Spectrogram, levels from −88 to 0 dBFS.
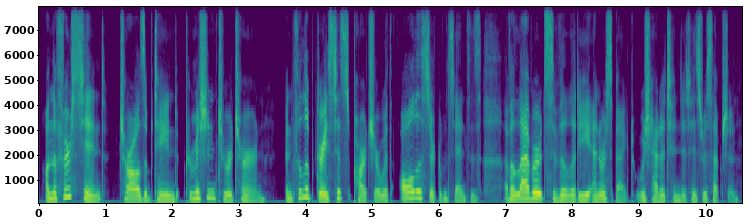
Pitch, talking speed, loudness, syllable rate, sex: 215 Hz, 160 wpm, -18 LUFS, 5.7 syllables/s, female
